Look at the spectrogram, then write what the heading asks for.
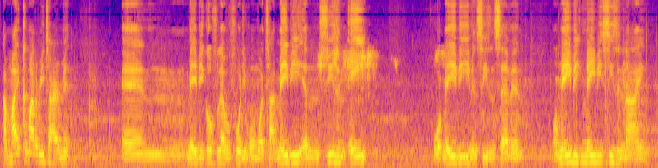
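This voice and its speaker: Man streaming a game over clear background noise. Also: mid-range voice, slow. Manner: profane, slangy. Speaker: game livestream host. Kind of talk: casual gaming stream chat. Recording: noisy home stream with game ambience.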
